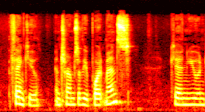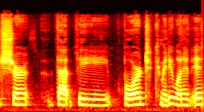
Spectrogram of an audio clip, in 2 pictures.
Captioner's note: speaking French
